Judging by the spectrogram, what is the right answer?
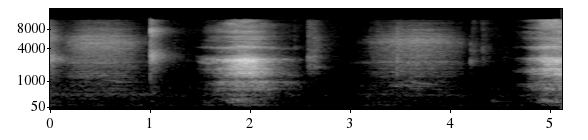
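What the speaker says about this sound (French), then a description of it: "J'inspire sur une jambe, j'expire sur l'autre." Heavy breathing during an abdominal workout, several strong breathy exhales and inhales in a steady rhythm, close and clear, each followed by a short pause.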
